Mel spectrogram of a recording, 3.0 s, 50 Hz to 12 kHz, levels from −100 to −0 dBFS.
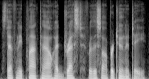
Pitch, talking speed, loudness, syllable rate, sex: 90 Hz, 140 wpm, -20 LUFS, 5.3 syllables/s, male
